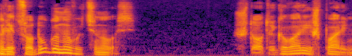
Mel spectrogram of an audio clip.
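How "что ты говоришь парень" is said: muttering, much quieter. Narrator reads Dugan responding to the young man's whispered news, muttering. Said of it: "пробормотал он".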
